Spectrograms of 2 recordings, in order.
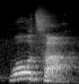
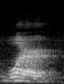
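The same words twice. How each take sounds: First: The T is pronounced as a crisp T. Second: The T is pronounced like a soft D. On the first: The speaker calls it right. "it has to sound like T" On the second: The speaker calls it wrong. "not a D"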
